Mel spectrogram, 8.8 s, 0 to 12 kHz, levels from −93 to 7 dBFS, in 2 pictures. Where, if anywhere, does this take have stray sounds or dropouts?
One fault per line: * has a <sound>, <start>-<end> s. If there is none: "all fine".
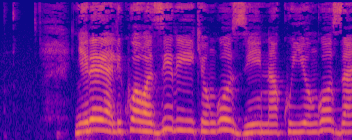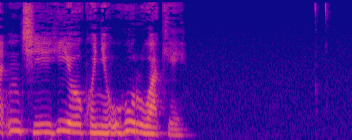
all fine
